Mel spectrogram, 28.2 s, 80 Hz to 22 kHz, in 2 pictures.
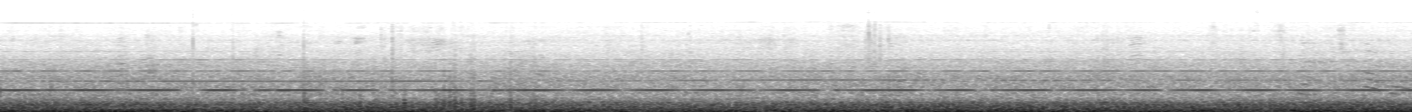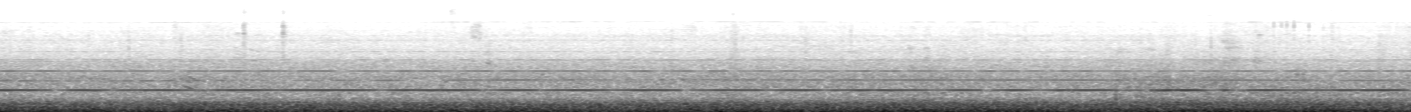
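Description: Boeing 787 cabin noise heard from a window seat over the wing on final approach, flaps extended: a steady low rush of engines and airflow with a steady high whine over it.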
